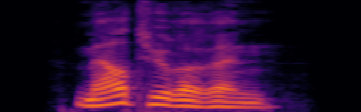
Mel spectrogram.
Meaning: (female) martyr
- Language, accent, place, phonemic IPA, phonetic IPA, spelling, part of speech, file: German, Germany, Berlin, /ˈmɛʁtyʁəʁɪn/, [ˈmɛʁtʰyʁɐʁɪn], Märtyrerin, noun, De-Märtyrerin.ogg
